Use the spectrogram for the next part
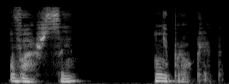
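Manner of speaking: soft, deliberate, almost breathed; hushed certainty. Acted. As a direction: lay the verdict down gently. Нина торжественно утверждает королеве. (тихое торжественное утверждение)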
